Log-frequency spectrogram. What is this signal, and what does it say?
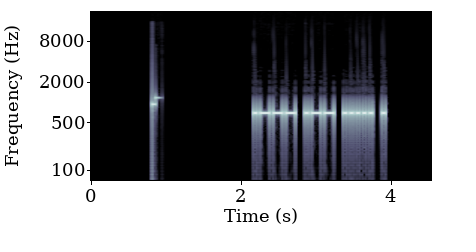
Morse code, heard as a keyed tone, about 27 wpm, 700 Hz. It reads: JW5E
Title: Four Challenging Letter-Number Combinations 28wpm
